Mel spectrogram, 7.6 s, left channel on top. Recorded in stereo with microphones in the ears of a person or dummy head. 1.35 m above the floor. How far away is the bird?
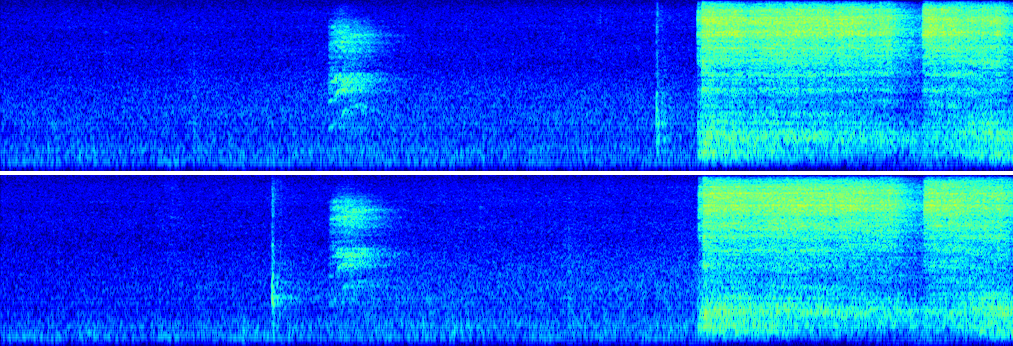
About 1.8 m.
